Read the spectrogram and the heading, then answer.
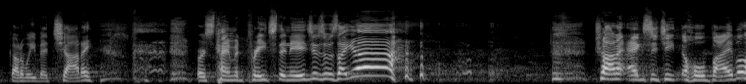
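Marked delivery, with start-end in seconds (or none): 3.5-4.1 high loud mock shriek of overload; mock overwhelmed yell. Preacher mocking his own rushed first sermon, high yelp. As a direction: yelp like it all spills out.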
